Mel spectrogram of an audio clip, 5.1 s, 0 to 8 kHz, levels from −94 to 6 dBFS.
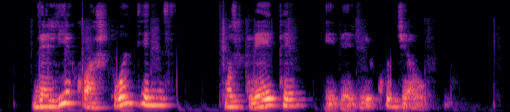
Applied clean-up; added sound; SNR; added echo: neural mask model DeepFilterNet 3.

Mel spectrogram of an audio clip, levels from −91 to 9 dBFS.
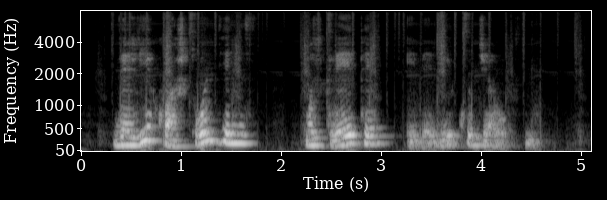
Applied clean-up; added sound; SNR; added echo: neural separator model SepFormer DNS4.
